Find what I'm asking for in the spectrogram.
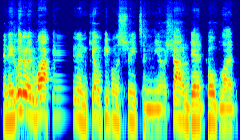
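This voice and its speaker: A man co-hosting a live-stream podcast, talking in a halting, emphatic way with many fillers. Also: mid-range voice, soft background music, poor audio. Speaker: podcast co-host. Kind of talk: casual live-stream talk.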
